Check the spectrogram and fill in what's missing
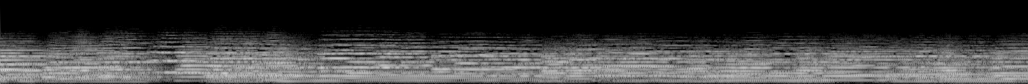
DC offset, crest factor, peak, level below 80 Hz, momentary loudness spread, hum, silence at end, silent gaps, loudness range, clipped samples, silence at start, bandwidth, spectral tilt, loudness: under 0.1%; 16 dB; -2 dBFS; -66 dBFS; 4 LU; none; 0 s; none; 2 LU; under 0.1%; 0 s; 5.8 kHz; -8.5 dB/octave; -18 LUFS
